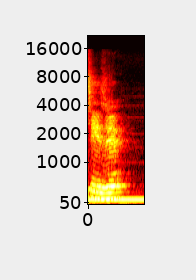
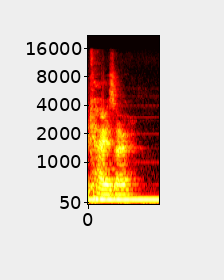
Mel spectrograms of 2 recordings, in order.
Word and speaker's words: Caesar: game Assassin's Creed over him there is Julius Caesar what they don't pronounce the Kaiser what they say Caesars no they just say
